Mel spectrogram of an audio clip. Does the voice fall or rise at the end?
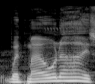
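fall. It is said as a statement, falling.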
